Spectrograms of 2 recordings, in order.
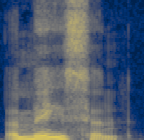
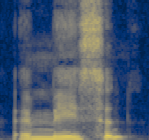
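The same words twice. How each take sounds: First: "A Mason," high then falling, settled; firm answer. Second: "A Mason?" with a rising, doubting lilt; scoffing question. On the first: Montresor answering Fortunato, firm falling assertion. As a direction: state "Mason" as a flat fact. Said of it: "I replied". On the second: Fortunato questioning Montresor, mocking doubt. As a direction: sound unconvinced on "Mason". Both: Acted.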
